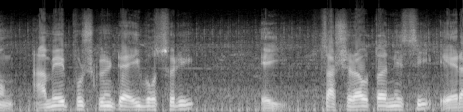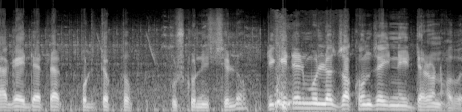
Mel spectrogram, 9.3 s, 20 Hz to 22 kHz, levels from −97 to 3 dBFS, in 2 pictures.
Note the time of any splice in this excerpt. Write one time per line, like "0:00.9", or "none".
0:07.2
